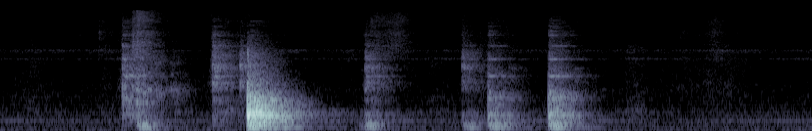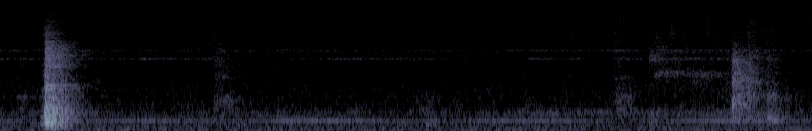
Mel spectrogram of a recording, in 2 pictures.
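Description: A spatula scraping and knocking against a bowl as egg yolks are cleared out of it, giving a run of short knocks in the first three seconds (the loudest a little over a second in) and one more knock about four seconds in.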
